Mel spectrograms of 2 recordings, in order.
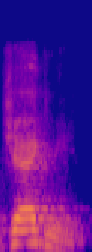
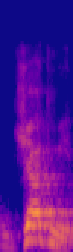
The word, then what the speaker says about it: Jagmeet: sometimes can be frustrating they pronounce it jag me but it's actually and you can clarify this for me jug me and i've made this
